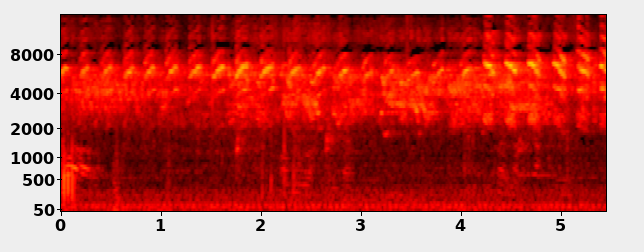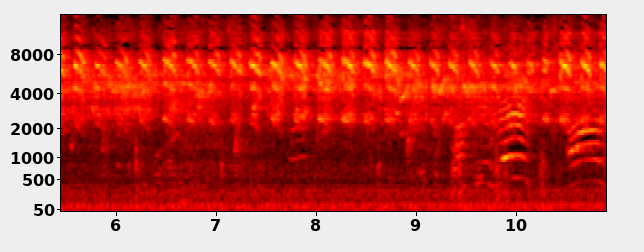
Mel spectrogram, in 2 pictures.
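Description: Birds chirping steadily in the background, a dense run of short high chirps, over a low steady hum; a knock right at the start and a few louder arching calls about ten seconds in.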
